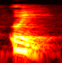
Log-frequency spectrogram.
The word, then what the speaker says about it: 의: So I will go with U:I, which should be pronounced like a single syllable.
